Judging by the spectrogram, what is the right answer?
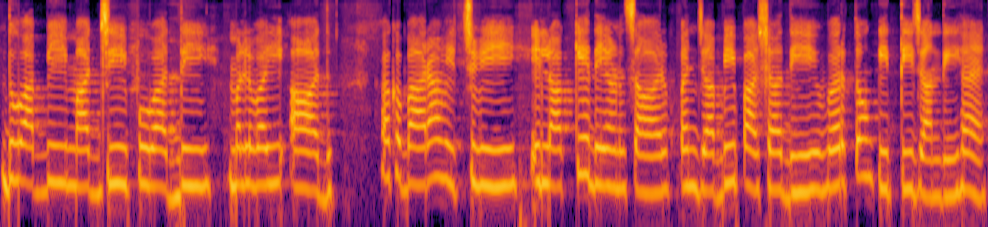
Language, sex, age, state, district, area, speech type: Punjabi, female, 30-45, Punjab, Tarn Taran, rural, spontaneous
